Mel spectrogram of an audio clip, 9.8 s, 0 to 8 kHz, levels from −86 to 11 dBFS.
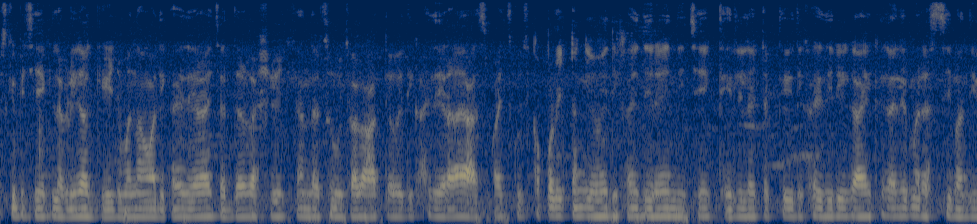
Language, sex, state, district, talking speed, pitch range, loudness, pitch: Hindi, male, Jharkhand, Sahebganj, 295 wpm, 105-110 Hz, -35 LUFS, 105 Hz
